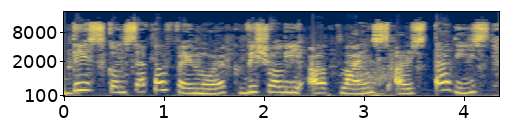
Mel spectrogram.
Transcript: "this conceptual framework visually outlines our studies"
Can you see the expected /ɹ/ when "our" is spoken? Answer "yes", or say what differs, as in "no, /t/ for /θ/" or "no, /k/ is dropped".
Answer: yes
